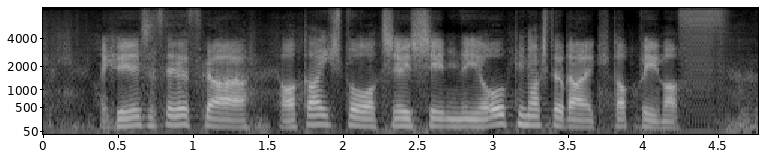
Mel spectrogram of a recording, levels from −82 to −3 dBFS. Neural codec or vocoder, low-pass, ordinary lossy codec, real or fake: codec, 16 kHz, 0.5 kbps, FreqCodec, larger model; none; none; fake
